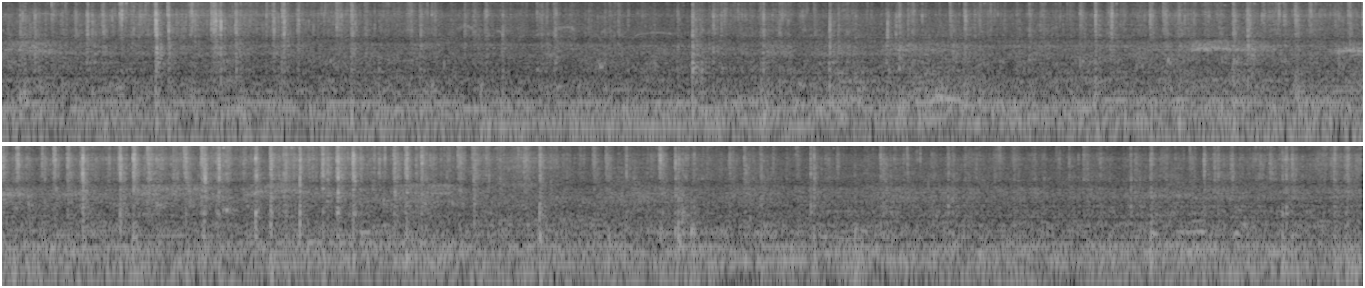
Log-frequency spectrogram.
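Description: Faint hoofbeats of a Crioulo horse loping through wet, muddy arena ground: irregular soft thuds and splashes, thickest about halfway through, over a steady outdoor background.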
